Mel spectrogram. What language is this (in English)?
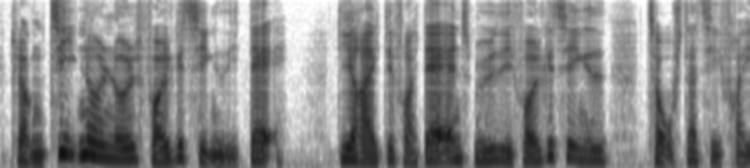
Danish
